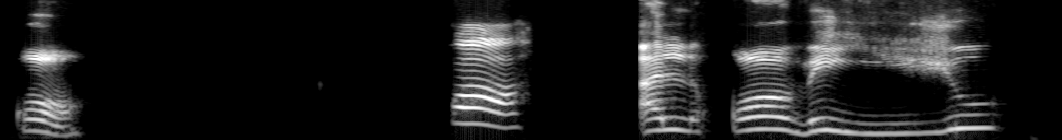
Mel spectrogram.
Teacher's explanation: what The qaf is colored red. So it means that it's a thick letter. It will be pronounced with your mouth rounded a bit.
